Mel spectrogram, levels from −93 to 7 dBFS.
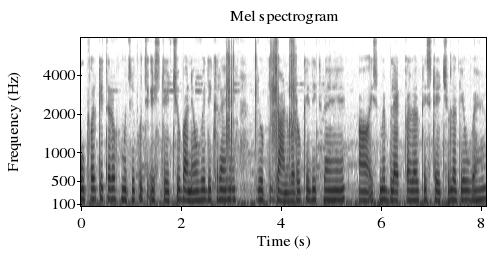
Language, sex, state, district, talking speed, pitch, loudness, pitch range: Hindi, female, Uttar Pradesh, Budaun, 190 wpm, 170 Hz, -14 LUFS, 160-175 Hz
